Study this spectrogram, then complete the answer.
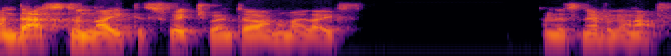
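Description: An unremarkable speaking voice with fairly even intonation is heard over a quiet background. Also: man. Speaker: guest. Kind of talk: personal storytelling talk. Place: home room. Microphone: webcam.

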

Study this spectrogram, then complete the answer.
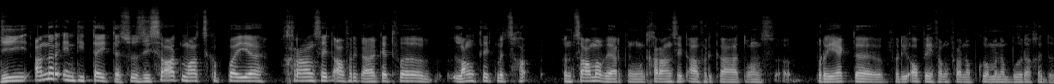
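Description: A man talks at a fairly high pitch. His pitch varies in an ordinary way. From South Africa, dairy farm. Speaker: agribusiness executive and sheep farmer; guest. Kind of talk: radio interview. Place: studio. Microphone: studio mic.

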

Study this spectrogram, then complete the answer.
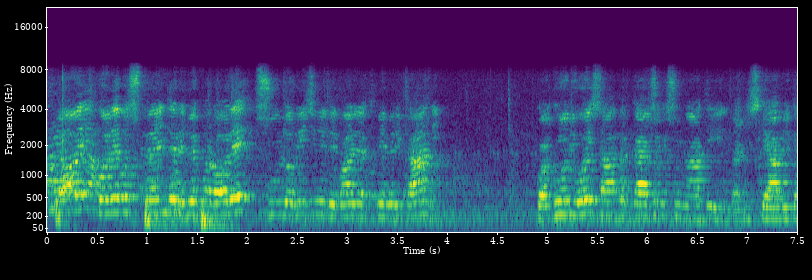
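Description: With audible room echo and noticeable background noise, a man speaks at a fairly quick pace in a high voice. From Bergamo, Italy. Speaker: event host addressing guests. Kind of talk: speech to party guests. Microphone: camera far.

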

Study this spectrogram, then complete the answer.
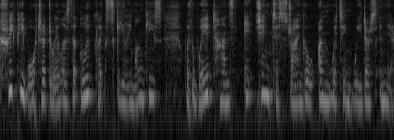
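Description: This is an unforced reading voice. Its pitch variation is ordinary.

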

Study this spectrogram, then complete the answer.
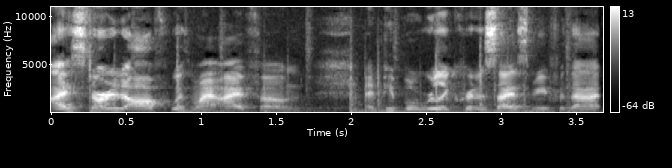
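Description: Music plays clearly in the background. The speech moves at a fairly quick pace. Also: woman. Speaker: vlogger. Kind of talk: casual vlog chat. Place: home room. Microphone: phone near.

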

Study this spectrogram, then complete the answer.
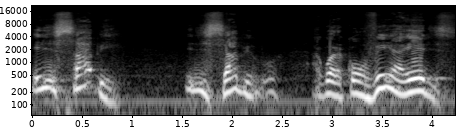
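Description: Very slowly, a man speaks in a high pitch with a dark, mellow tone. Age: 80s+. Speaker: industrialist, former business federation president. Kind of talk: interview answer. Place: office. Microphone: lapel.

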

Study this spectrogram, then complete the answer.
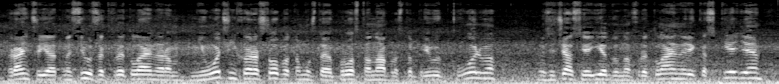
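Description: A man at a fairly quick pace, dry sound with no echo, and noticeable background noise. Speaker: truck driver vlogger. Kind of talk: casual vlog chat. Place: street. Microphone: phone near.

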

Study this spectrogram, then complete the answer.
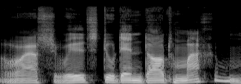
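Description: Using a put-on character voice, a man speaks low and slow with vocal fry, a fairly bright tone and ordinary pitch variation. The recording is very clean, with a silent background.

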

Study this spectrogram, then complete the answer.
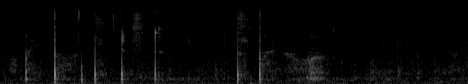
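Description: This woman is soft-spoken. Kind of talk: soft intimate roleplay chat. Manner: soft, hushed bedtime ASMR voice. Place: home room. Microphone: phone near.

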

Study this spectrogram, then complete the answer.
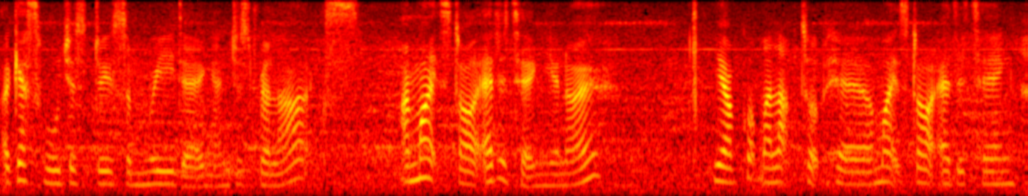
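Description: A woman speaks at a moderate pace with ordinary pitch variation, in a dry sound with no echo but noticeable background noise. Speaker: vlogger. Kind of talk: casual vlog chat. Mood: relaxed, cheerful. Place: hall. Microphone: phone near.

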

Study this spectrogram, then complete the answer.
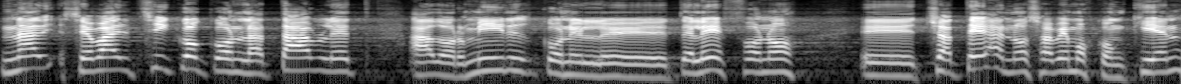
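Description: In a raised, projected voice, a man with a high pitch and a bright, sharp tone speaks at a very slow pace with ordinary pitch variation against a quiet background. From Argentina (Mendoza); Argentina. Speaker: catechetics speaker; speaker. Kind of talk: conference talk. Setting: stage with audience. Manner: animated. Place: hall.

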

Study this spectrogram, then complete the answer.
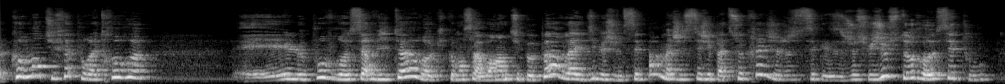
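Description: Her voice is high-pitched for a woman, with very wide pitch swings and an animated, dramatic tone. She keeps a moderate pace amid audible room echo. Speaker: video creator and spiritual coach. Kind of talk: fable storytelling, retelling a parable. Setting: home video, talking to camera. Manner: animated, dramatic, playing the king and servant; chatty, informal, with comic asides. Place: home room.

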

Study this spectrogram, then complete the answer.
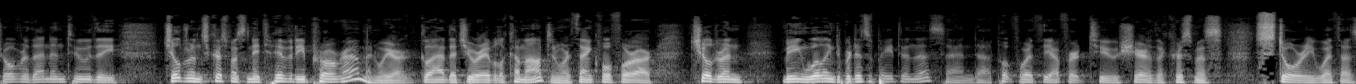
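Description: Over a quiet background, a man talks at a fairly quick pace with ordinary pitch variation. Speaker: pastor. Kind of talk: welcome and prayer. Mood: warm, reverent. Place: church.

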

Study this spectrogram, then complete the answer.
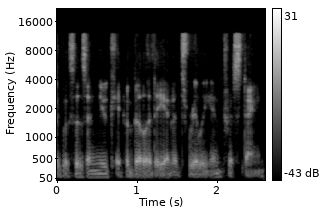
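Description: A man's voice, dry sound with no echo, over a quiet background. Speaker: artist working with machine learning; panelist. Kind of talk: group discussion. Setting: video call. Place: home room. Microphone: earbuds.

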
